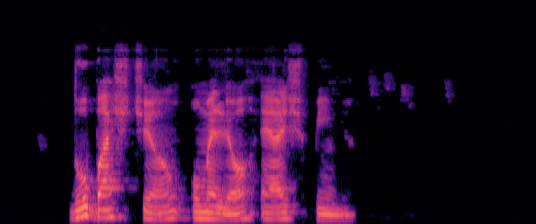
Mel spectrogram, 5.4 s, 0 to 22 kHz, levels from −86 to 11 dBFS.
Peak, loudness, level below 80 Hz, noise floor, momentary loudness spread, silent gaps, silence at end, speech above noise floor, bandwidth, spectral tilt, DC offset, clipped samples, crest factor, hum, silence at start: -2 dBFS; -20 LUFS; -64 dBFS; -85 dBFS; 8 LU; none; 1.85 s; 65 dB; 10 kHz; -5 dB/octave; under 0.1%; under 0.1%; 20 dB; none; 0.7 s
